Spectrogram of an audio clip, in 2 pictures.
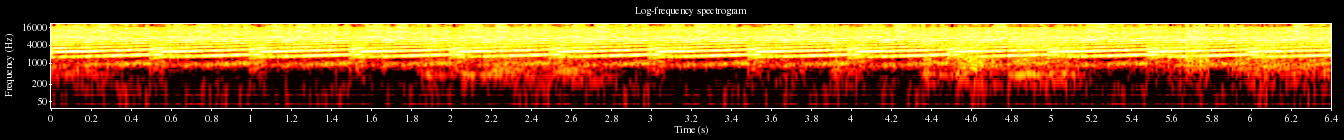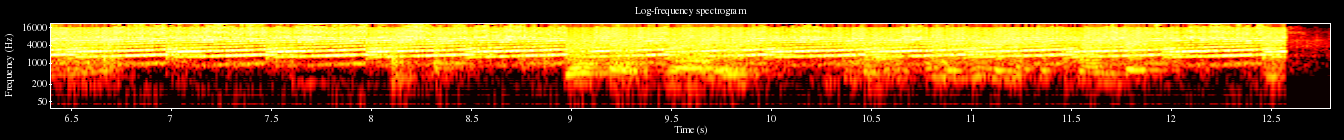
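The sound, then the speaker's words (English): A loud fire alarm goes off during a council meeting, forcing it to be suspended, blaring continuously with rapid, repeating high-pitched electronic pulses for the whole stretch, while indistinct voices murmur faintly underneath. “Sorry about that. The alarm went off, so we had to suspend the meeting.”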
